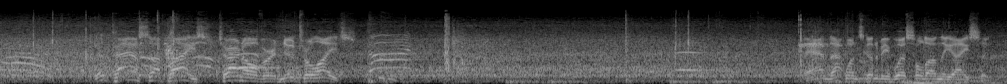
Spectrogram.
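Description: A hockey puck clacks against sticks.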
